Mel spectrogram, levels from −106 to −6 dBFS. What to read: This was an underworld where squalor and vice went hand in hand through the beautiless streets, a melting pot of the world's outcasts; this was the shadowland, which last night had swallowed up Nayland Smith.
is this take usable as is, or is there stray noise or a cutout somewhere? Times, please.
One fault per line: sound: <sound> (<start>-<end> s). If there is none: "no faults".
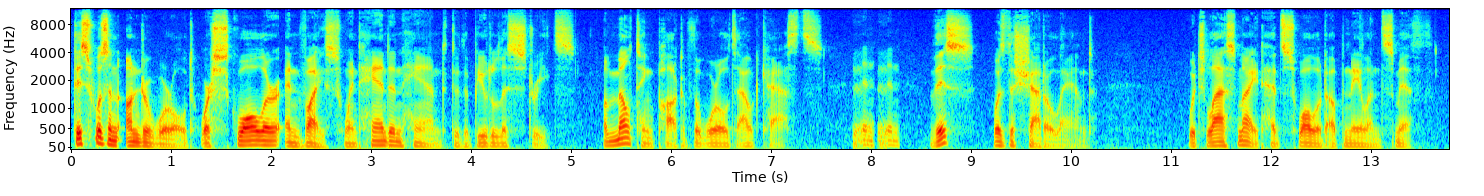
sound: laugh (7.8-8.3 s)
